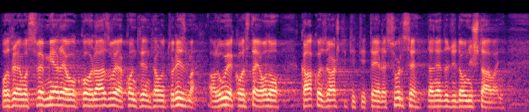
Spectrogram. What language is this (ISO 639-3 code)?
hrv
